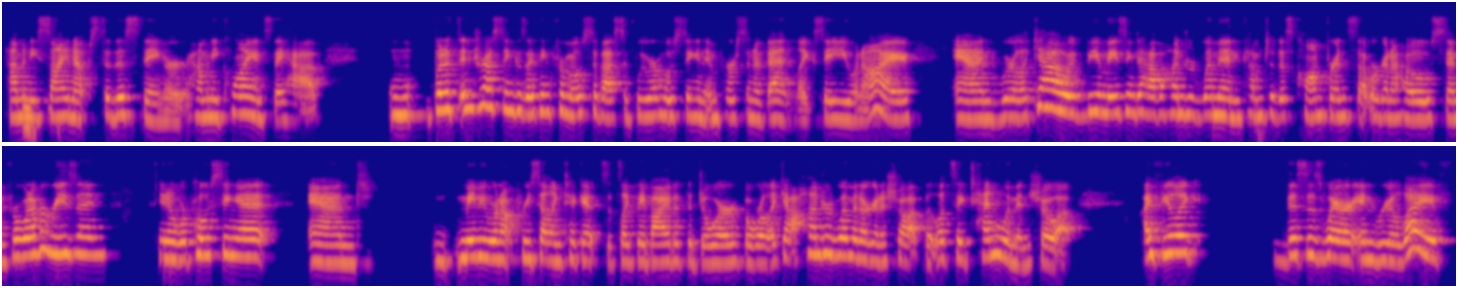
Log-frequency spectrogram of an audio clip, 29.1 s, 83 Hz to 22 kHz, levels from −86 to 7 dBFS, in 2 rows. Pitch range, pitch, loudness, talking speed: 220-275 Hz, 245 Hz, -20 LUFS, 220 wpm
